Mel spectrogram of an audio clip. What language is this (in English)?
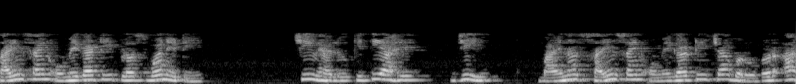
Marathi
